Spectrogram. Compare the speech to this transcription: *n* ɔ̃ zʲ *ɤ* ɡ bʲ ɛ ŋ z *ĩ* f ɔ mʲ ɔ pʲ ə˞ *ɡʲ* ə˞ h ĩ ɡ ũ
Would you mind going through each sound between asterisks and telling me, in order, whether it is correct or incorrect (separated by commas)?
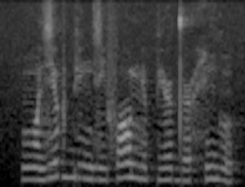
incorrect, incorrect, incorrect, incorrect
